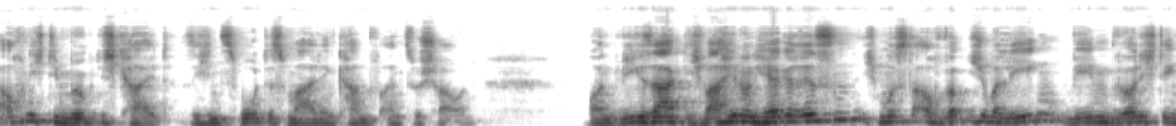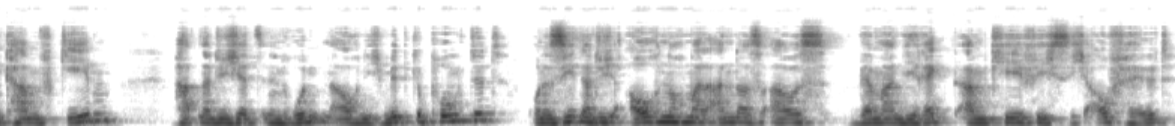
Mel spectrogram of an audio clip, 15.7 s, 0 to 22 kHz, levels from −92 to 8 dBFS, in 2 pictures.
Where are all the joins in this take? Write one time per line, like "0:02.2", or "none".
0:11.3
